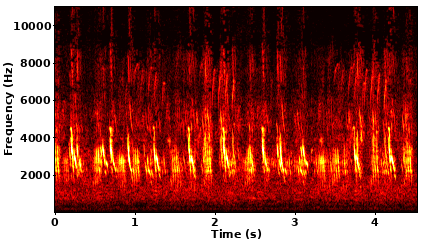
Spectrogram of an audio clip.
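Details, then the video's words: Massachusetts purple martins back from their wintering grounds in spring, chattering at their nest sites with rapid, bright chirps repeated about twice a second and a busy overlapping chorus. "The Arrival of Purple Martins in Massachusetts"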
